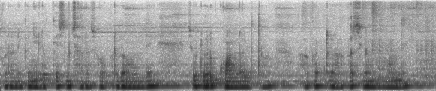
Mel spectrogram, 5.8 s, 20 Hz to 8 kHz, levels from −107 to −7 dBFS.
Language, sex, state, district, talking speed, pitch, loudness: Telugu, male, Andhra Pradesh, Srikakulam, 125 wpm, 115 Hz, -31 LUFS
